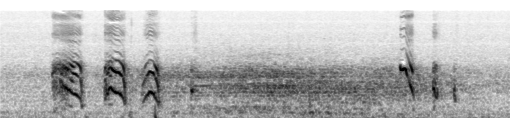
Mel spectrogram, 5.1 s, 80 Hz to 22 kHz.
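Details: Young male Maltese × Toy Poodle cross puppy, white-coated, 38 days old, in Kumamoto, Japan, on 19 December; three quick squeaky whimpers in a row, a pause, then two or three shorter yelps against quiet indoor background.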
